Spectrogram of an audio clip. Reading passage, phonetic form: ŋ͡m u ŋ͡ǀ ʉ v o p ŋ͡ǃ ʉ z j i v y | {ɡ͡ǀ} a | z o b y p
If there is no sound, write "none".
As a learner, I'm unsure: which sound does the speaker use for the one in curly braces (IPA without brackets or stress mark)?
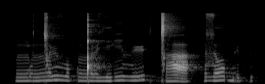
ɡ͡ǀ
